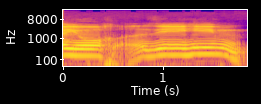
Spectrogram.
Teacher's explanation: Kha ni makhrajnya di hujung kerongkong.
